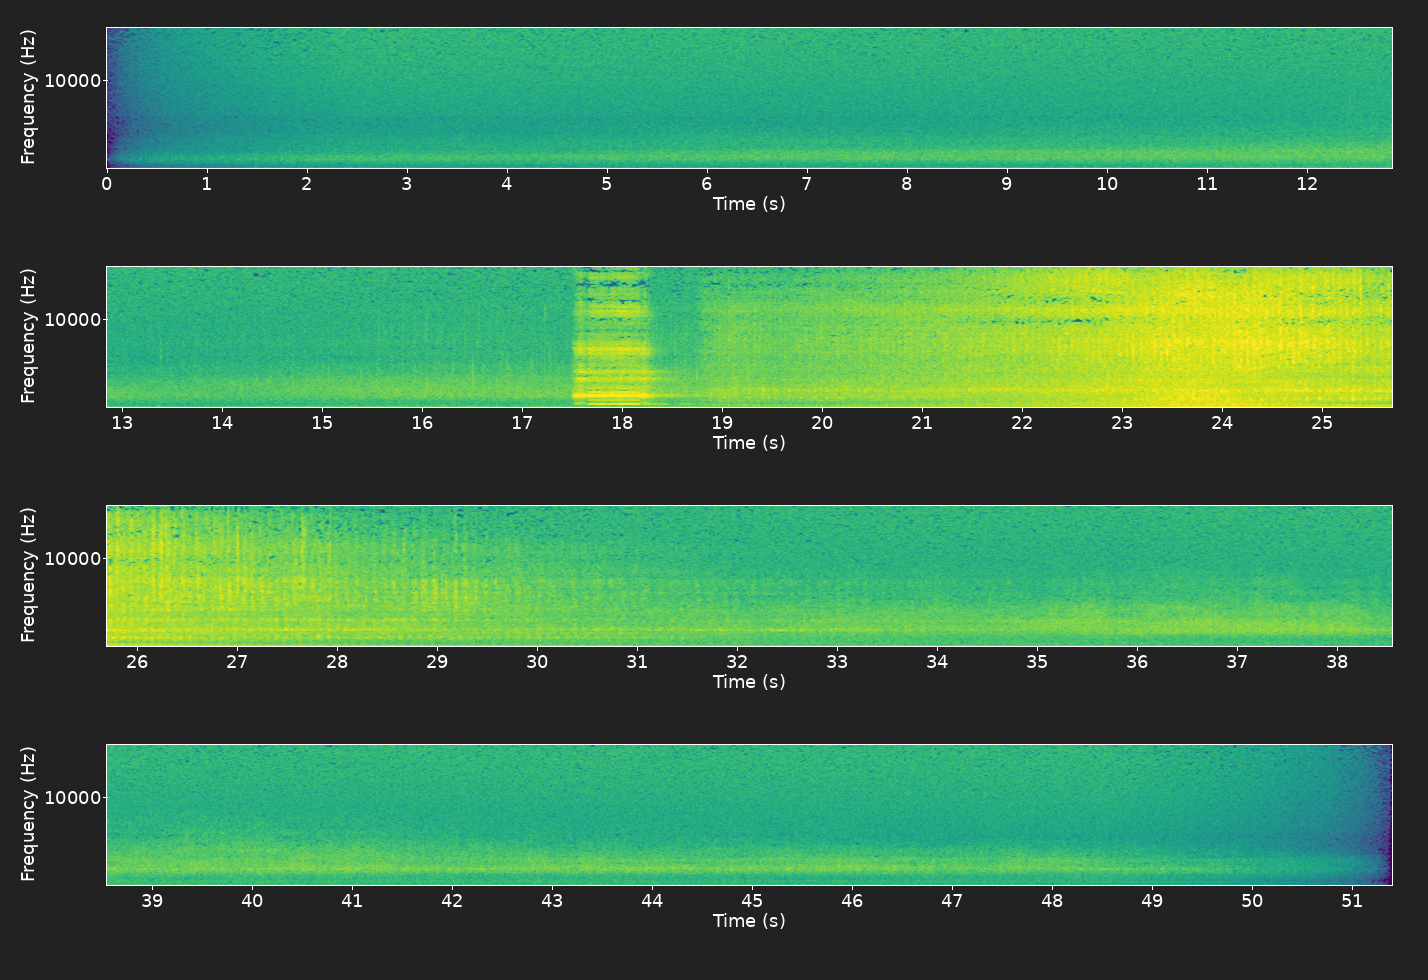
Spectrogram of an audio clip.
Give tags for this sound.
Motoring
Autoilu
Car-horn
Auto
Finland
Soundfx
Field-Recording
Finnish-Broadcasting-Company
Tehosteet
Yle
Suomi
Cars
Autot
Yleisradio

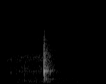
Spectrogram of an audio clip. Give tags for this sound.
chair
drag
dragging
floor
furniture
kid

